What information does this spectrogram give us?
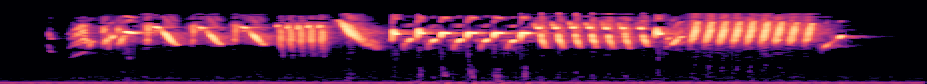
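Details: European goldfinch singing in the Noir Khalwi style, a flawless song: a rapid, continuous run of high twittering notes, buzzy trills and sweeping whistles, with fast repeated pulses near the end and a quiet steady hum behind.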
